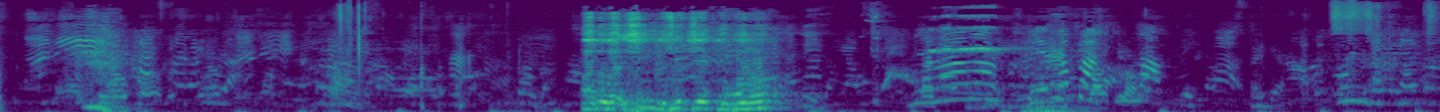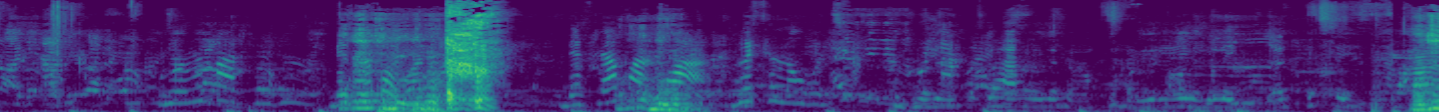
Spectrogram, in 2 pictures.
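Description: Men and women chat and call out nearby outdoors.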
